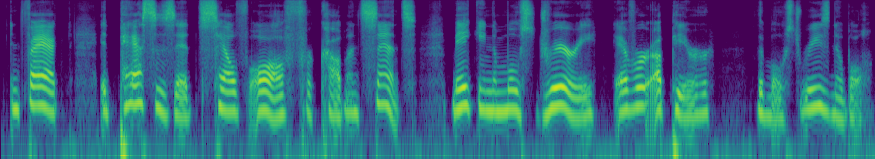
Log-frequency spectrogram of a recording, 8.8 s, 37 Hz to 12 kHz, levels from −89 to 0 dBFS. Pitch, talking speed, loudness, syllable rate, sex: 210 Hz, 125 wpm, -19 LUFS, 4.0 syllables/s, female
